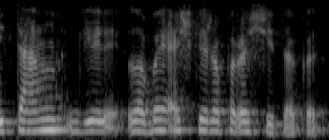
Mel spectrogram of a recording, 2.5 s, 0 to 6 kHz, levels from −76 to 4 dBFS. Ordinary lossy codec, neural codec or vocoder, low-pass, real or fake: MP3, 32 kbps; codec, 16 kHz, 8 kbps, FunCodec, trained on Chinese and English, 25 frames a second; 5.4 kHz; fake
